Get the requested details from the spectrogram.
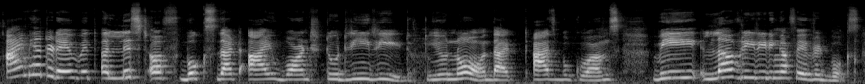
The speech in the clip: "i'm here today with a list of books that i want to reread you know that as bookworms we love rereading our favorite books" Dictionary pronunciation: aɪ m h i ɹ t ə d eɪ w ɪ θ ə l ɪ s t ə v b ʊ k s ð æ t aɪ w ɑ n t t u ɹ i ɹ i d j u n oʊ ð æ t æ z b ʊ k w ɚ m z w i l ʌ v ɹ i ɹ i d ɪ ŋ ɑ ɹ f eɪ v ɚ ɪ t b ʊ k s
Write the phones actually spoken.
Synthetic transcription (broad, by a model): aɪ m h i ɹ t ə d eɪ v ɪ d ə l ɪ s t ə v b ʊ k s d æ t aɪ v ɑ n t t u ɹ i ɹ i d j u n oʊ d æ t æ z b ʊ k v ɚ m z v i l ʌ v ɹ i ɹ i d ɪ ŋ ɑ f eɪ v ɚ ɪ t b ʊ k s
